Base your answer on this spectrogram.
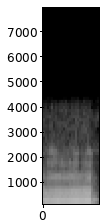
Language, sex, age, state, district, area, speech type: Manipuri, male, 30-45, Manipur, Ukhrul, rural, conversation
